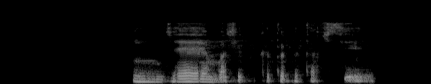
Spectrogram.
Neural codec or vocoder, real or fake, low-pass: vocoder, 22.05 kHz, 80 mel bands, HiFi-GAN; fake; 7.2 kHz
